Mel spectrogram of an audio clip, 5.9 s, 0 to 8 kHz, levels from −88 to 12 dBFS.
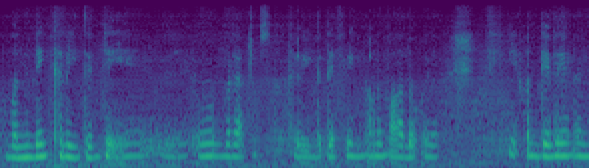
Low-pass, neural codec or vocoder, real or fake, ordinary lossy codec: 7.2 kHz; codec, 16 kHz in and 24 kHz out, 0.6 kbps, FocalCodec, streaming, 4096 codes; fake; none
